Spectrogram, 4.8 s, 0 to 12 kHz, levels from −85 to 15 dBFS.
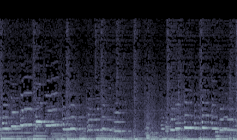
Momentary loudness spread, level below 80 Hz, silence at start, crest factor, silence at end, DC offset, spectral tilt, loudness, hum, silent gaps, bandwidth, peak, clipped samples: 8 LU; -28 dBFS; 0 s; 14 dB; 0 s; under 0.1%; -7 dB/octave; -20 LUFS; none; none; 10.5 kHz; -6 dBFS; under 0.1%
